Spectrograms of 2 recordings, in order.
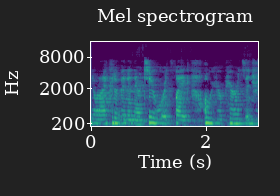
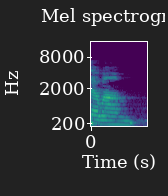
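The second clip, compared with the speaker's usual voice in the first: usual speaking voice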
